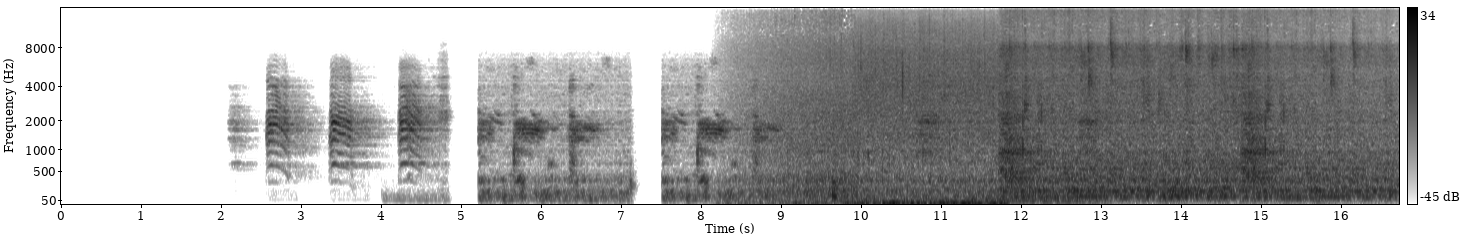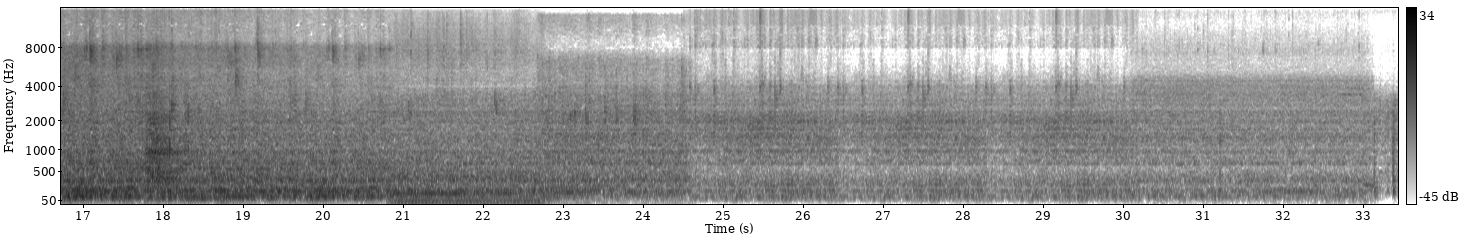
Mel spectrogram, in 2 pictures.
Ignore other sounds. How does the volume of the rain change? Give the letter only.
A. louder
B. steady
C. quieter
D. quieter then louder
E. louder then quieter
C.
